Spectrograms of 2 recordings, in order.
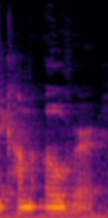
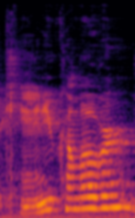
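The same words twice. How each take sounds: First: Flat falling statement, "Come over." said as a calm order; firm directive. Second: "Can you come over?" with a rising question tune, pitched higher; asking as a question. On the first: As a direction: state "Come over." plainly as a command, not asking. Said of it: "she needs to just say". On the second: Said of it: "If you say". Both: Shown as a demonstration.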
